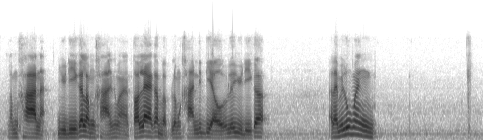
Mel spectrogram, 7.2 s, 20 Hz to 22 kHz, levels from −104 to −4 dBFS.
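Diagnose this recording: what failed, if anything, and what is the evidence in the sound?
Nothing in the signal has failed: the speech stops at 8 kHz, the limit set by the call microphone processing and the Opus codec on the WebRTC call path, and its coding texture fits a call codec running at about 48 kbps.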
